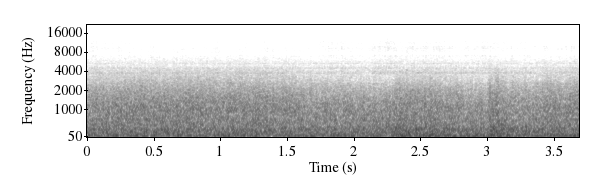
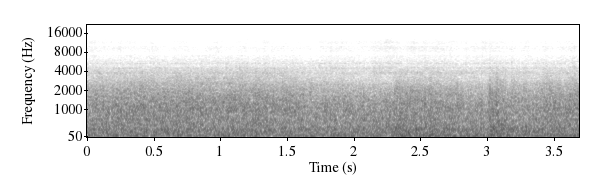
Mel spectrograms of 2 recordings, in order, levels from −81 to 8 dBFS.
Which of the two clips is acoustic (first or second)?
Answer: first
